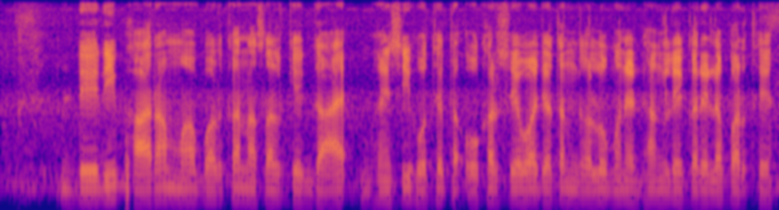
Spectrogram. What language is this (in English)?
Chhattisgarhi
